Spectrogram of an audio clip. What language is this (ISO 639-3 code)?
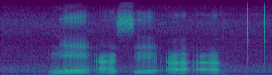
sot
